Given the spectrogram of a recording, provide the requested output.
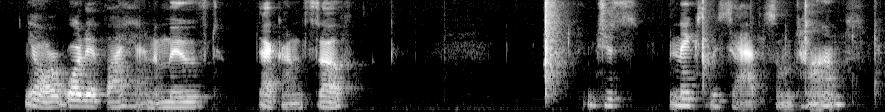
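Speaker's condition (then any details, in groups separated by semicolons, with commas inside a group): Disability causing slurred speech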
